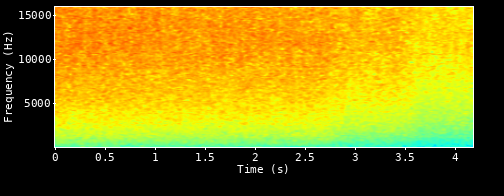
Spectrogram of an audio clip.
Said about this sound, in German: White Noise. Habt ihr vielleicht schon mal gehört?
